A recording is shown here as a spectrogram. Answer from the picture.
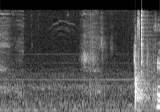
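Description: Faint sounds of a chef's knife slicing through a thick raw steak on a wooden cutting board, with a soft scrape about a second in.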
